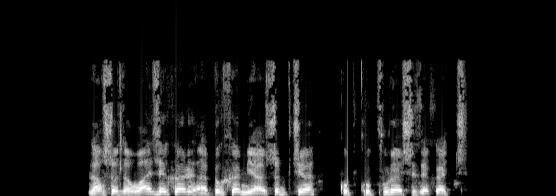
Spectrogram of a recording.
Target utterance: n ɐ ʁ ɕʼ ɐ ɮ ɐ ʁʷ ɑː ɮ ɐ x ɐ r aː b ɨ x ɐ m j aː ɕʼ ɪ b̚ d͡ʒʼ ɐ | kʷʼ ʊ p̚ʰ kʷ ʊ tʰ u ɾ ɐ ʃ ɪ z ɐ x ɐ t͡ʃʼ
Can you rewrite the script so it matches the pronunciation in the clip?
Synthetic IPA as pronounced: n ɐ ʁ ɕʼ ɐ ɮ ɐ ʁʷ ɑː ɮ ɐ x ɐ r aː b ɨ x ɐ m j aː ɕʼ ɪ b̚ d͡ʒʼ ɐ | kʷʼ ʊ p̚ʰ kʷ ʊ pʰ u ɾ ɐ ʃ ɪ z ɐ x ɐ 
